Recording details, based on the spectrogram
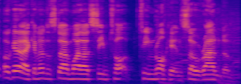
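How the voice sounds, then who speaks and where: A fairly high-pitched man speaks at normal speed over soft background music. Co-hosting a casual let's play on a gaming channel, he rambles along with a theatrical streak, including theatrical sign-offs.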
